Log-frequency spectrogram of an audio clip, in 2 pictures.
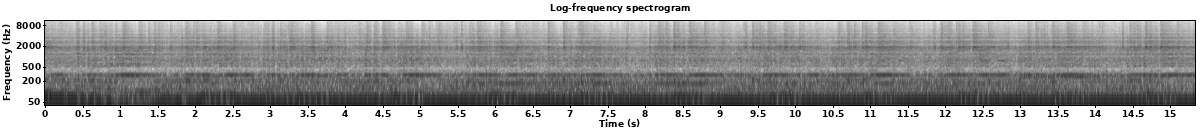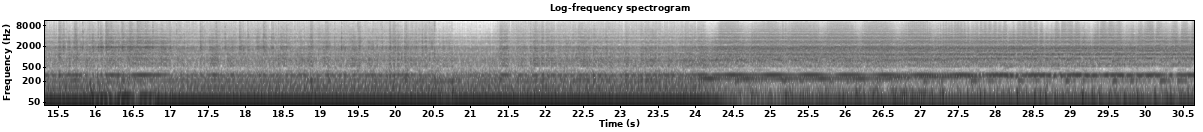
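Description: Loud distorted electronic noise music from a modular synthesizer and keyboard: a dense continuous drone over a steady low tone and heavy sub-bass. The sub-bass drops away about three-quarters of the way through, and the sound grows a little quieter.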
